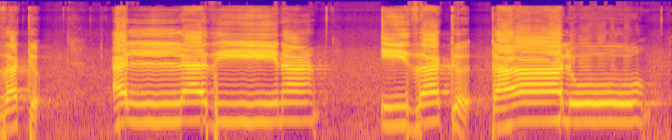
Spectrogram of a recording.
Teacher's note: یہ ذال کو آگے کاف کے ساتھ ملانا ہوتا ہے، ذال کاف زبر ذک، الذین اذا اکتالوا، اذا اکتالوا علی الناس یستوفون۔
